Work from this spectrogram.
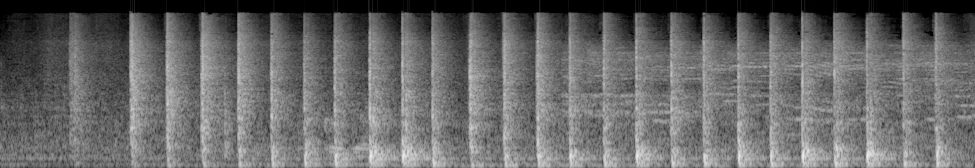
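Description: A small kitchen hammer pounds in a steady series of sharp, evenly spaced blows, about twenty strikes in quick rhythm, close and loud, with no talking.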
